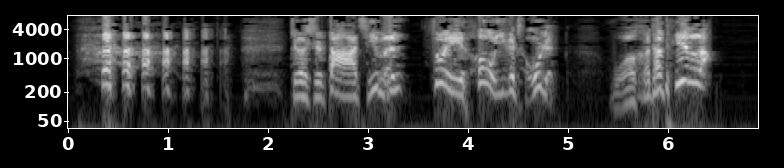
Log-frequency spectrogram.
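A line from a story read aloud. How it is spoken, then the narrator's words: Wild laughter. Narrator (Chinese): 云逸狂笑道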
